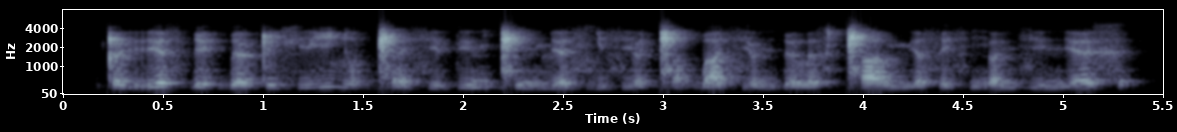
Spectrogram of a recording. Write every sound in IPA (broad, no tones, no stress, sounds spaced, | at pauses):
ʈ ə rʲ ɛ s ɗ e ɡ͡b ɛ ʈ i x j i ʎ ɔ ɡ͡ǁ ɛ sʲ ɛ pʲ ɨ nʲ ǁ i nʲ lʲ a sʲ ʎ ə sʲ j ə ɡ͡ǁ a ɡ͡b a sʲ ɔ nʲ ɗ ə l ə s ǁ a l mʲ a s e sʲ ŋ ɐ nʲ zʲ e nʲ ɛ x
